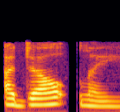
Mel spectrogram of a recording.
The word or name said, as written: adultly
